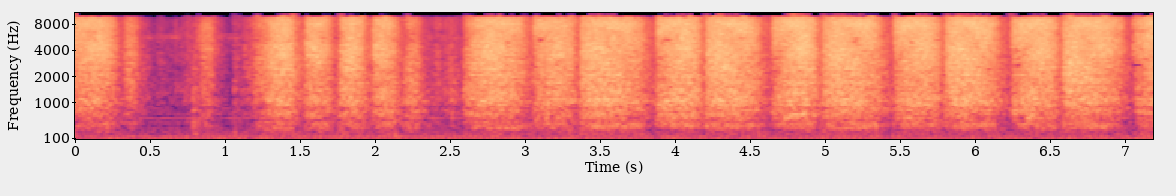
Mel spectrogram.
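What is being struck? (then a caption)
Synthetic carpet tile scrubbed with a stiff push broom. A black push broom scrubs back and forth over the pile of a small, square, wet, ribbed synthetic carpet tile, a very dirty one left outside by the trash bin, to deep clean it. A soft, steady brushing first gives way to about ten loud, rhythmic scrubbing strokes, each a bright, hissy swish of bristles dragging through the wet pile.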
